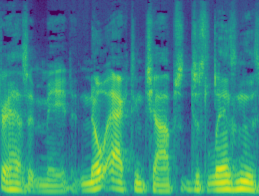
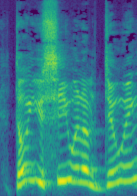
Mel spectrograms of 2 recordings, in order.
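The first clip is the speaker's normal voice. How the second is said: put-on, very high, shrieked-out screaming; 13 semitones higher than usual. Retelling a scene where a man screams at people; imitating someone screaming. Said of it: "He's screaming at you".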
